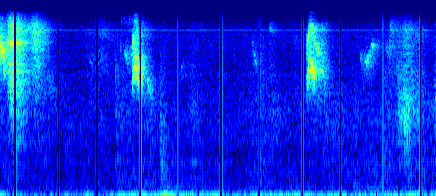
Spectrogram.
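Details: Sparrows at a feeder fixed to a window during breakfast feeding: a few short, high chirps scattered across the few seconds, separated by pauses, with soft clicks and a low background hum.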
